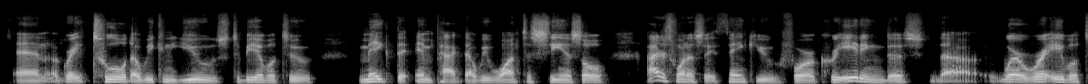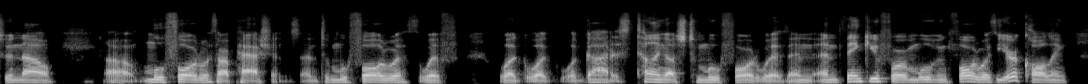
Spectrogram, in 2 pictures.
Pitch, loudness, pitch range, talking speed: 105 Hz, -19 LUFS, 100-110 Hz, 195 wpm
